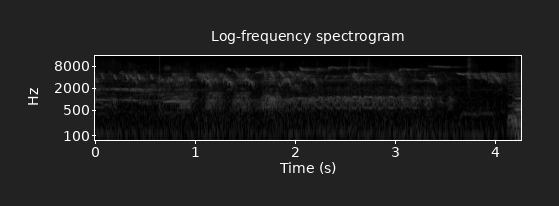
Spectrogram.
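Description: Birdsong sound effect: many short chirps and twitters over a faint hiss, with one longer call that rises and then holds in the middle.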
